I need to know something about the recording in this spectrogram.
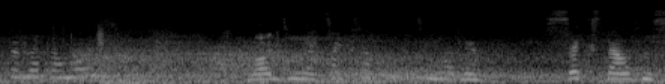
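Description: Indistinct voices talking quietly, with no other distinct sound.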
